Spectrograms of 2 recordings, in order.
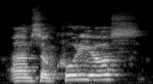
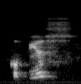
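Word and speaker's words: κύριος: So kurios. So we start with kappa, kurios. So we got 3 syllables. Iota. Kurios. Sigma. Copious.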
